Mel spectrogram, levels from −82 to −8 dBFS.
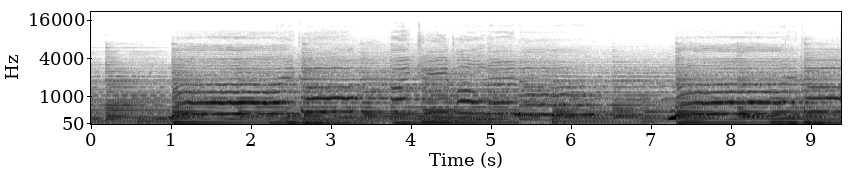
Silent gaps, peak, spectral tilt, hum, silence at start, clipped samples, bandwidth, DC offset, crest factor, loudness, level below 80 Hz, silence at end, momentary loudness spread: none; -2 dBFS; -8.5 dB/octave; none; 0 s; under 0.1%; 9 kHz; under 0.1%; 14 dB; -16 LUFS; -24 dBFS; 0 s; 8 LU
